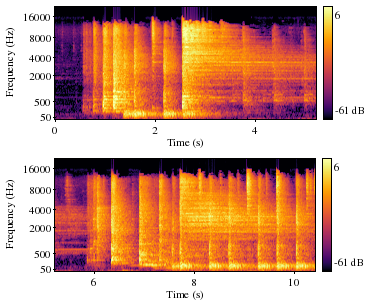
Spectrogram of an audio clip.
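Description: Drum kit playing a solo intro: a few sharp hits after a brief pause, a cymbal crash about two and a half seconds in that rings and fades, then hits resuming and settling into a steady beat in the second half.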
